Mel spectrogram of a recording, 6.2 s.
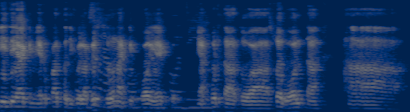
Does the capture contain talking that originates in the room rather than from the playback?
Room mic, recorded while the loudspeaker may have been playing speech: Yes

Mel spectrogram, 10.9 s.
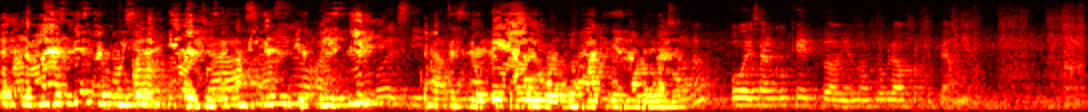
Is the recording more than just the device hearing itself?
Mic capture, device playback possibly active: Yes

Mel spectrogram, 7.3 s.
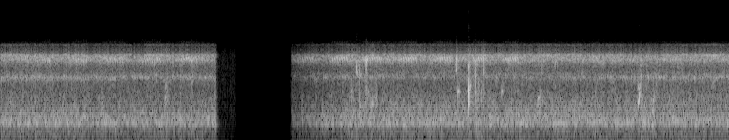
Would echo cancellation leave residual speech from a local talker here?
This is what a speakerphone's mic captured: No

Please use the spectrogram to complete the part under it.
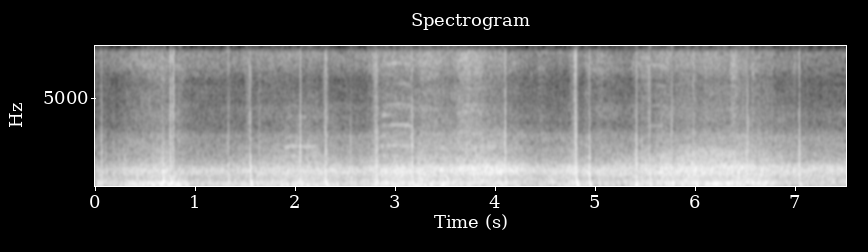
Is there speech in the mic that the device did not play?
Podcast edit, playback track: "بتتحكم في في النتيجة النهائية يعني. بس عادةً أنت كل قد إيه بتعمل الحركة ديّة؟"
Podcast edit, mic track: No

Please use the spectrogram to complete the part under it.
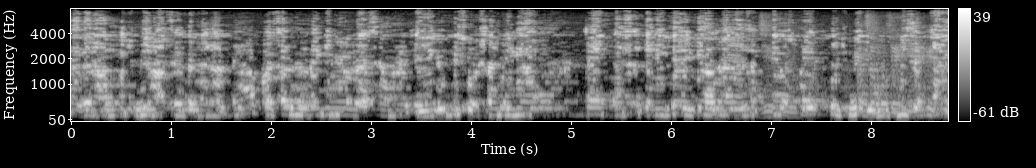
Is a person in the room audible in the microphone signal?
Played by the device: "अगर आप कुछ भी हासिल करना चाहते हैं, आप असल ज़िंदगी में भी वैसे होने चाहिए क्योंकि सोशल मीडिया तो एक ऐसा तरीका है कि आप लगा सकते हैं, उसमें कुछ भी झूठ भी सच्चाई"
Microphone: Yes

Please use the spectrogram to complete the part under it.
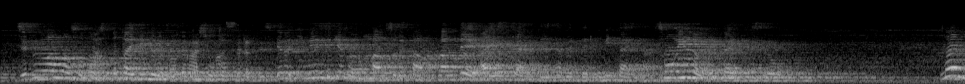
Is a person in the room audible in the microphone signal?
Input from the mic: Yes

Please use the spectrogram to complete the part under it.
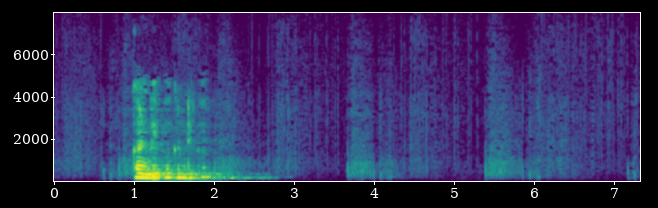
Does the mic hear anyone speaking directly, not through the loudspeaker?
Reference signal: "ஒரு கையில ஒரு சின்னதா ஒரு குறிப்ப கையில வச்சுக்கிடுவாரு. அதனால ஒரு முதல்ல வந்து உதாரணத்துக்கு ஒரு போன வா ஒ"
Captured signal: Yes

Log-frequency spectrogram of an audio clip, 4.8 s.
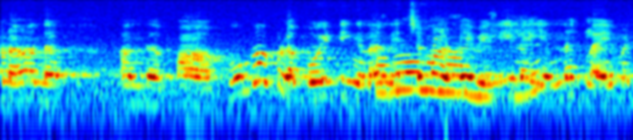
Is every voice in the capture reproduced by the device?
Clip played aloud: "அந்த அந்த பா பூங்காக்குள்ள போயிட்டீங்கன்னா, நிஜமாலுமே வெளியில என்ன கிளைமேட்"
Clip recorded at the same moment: No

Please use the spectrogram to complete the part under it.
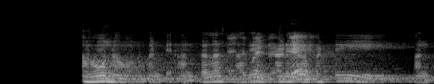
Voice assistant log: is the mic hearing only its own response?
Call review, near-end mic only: No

